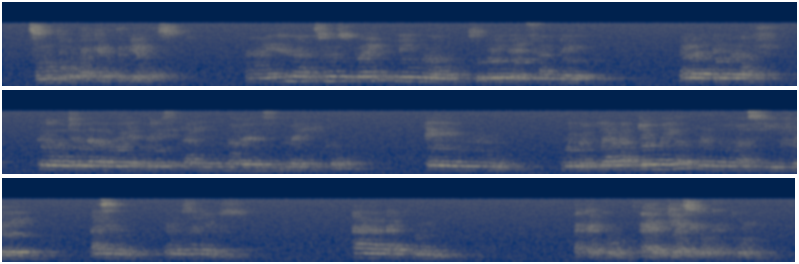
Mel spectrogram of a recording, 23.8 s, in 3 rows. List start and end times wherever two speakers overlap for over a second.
none

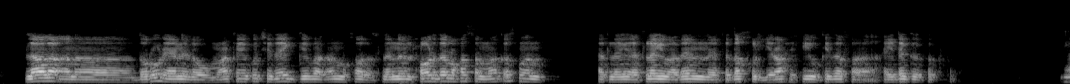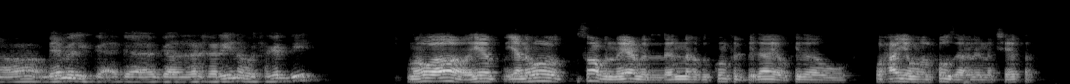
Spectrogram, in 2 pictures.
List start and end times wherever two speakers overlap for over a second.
none

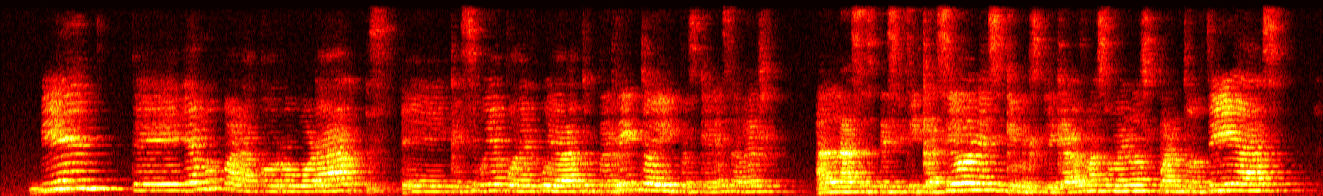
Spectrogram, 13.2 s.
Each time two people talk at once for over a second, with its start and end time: none

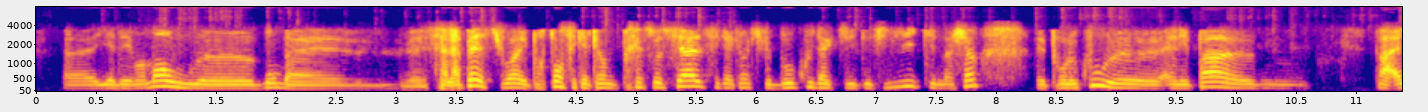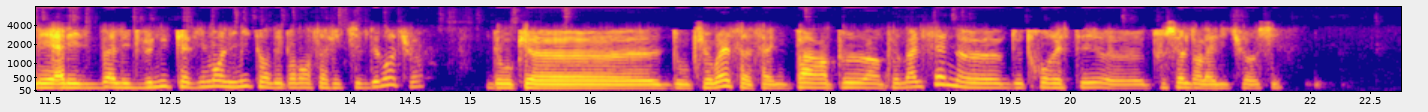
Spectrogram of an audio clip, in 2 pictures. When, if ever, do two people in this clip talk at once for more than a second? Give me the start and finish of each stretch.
none

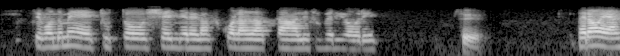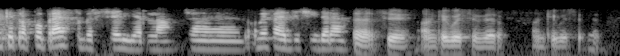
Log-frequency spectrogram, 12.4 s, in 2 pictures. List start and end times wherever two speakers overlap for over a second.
none

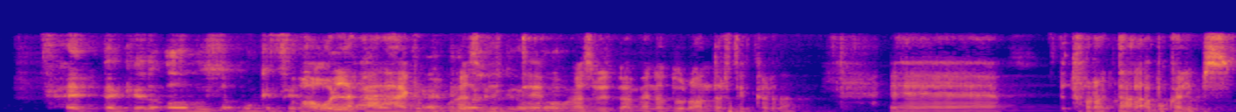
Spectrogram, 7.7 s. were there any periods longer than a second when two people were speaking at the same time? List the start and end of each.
1.8-3.6

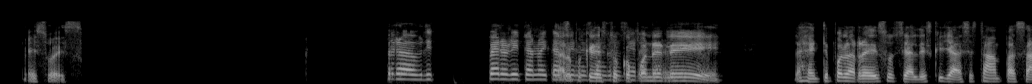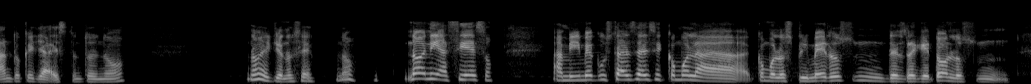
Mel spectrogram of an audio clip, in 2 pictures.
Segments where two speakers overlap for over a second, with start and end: 5.6-7.2

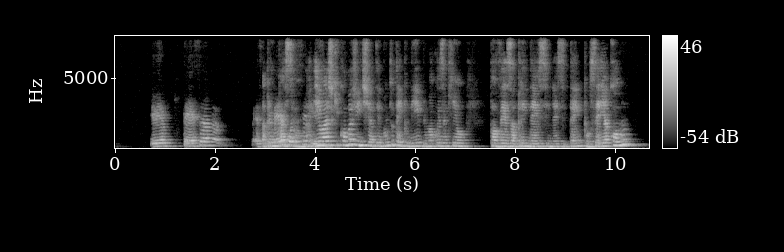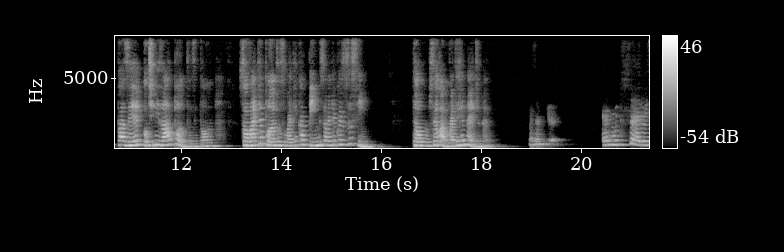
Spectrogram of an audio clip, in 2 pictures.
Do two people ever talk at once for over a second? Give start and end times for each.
2.9-4.3

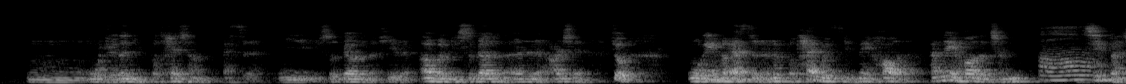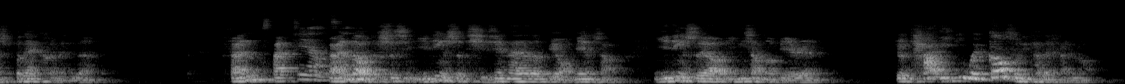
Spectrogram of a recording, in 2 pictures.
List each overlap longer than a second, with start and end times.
none

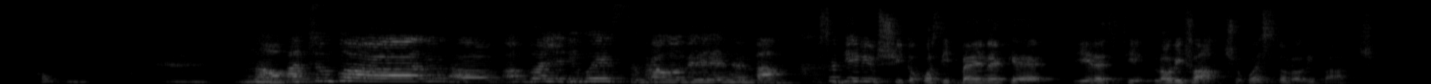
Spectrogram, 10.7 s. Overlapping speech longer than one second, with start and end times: none

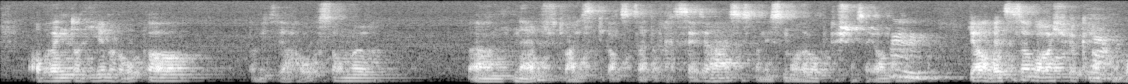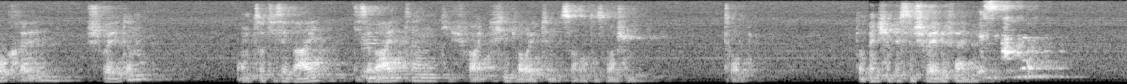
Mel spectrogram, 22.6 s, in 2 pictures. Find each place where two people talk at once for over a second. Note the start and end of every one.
none

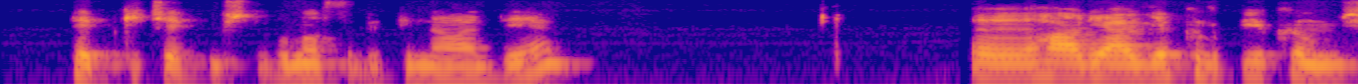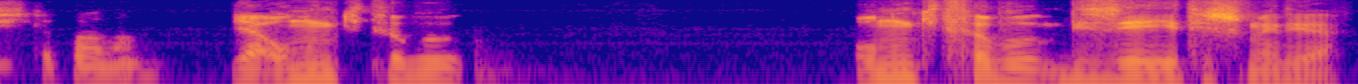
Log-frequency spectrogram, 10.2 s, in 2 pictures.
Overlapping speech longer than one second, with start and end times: none

